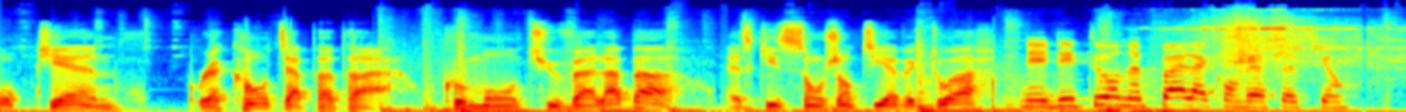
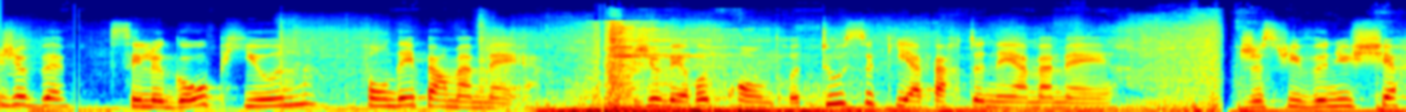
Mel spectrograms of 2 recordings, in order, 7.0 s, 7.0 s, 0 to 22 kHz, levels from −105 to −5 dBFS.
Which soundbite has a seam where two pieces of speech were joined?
second; 1 cut; at 6.0 s

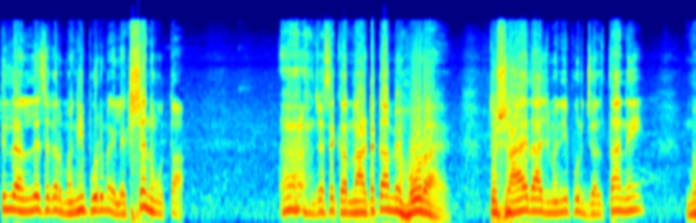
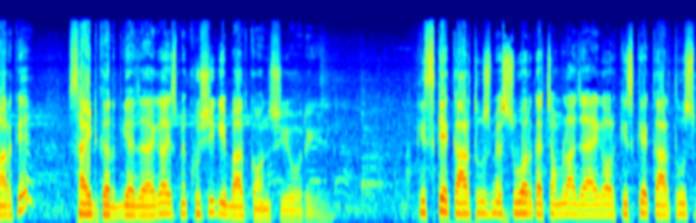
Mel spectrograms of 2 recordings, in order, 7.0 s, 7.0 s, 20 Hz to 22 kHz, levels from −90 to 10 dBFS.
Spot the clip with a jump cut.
second; 1 cut; at 4.1 s

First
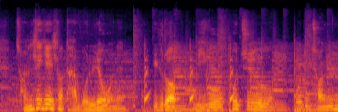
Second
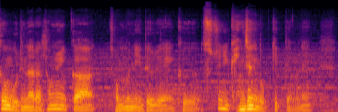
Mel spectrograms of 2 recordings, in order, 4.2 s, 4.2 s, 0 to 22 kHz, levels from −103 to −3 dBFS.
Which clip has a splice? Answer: first; 1 cut; at 1.8 s

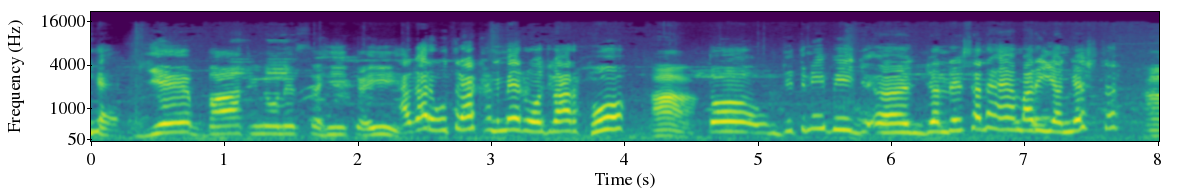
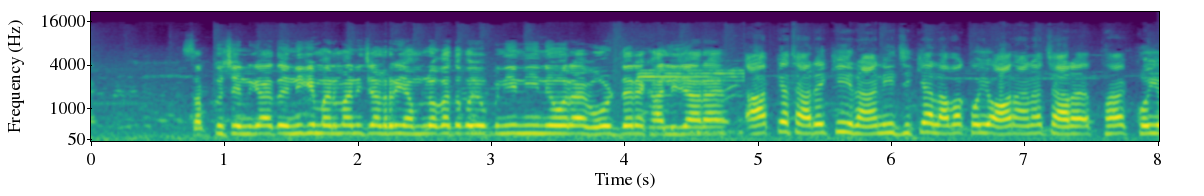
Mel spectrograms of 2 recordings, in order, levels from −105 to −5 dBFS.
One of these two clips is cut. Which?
second; 1 cut; at 4.8 s

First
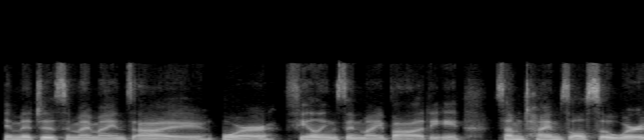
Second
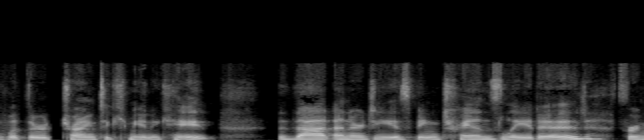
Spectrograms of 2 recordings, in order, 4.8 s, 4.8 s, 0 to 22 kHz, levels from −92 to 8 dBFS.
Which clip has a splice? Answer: second; 1 cut; at 1.9 s

